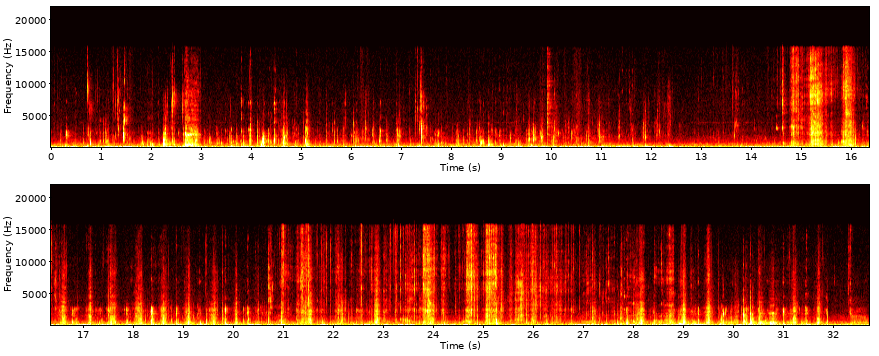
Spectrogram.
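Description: Close-miked eating: chewing of chewy glass noodles in creamy rose tteokbokki sauce, then, about halfway through, bites into shrimp tempura with loud, crisp crunching of the fried batter.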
